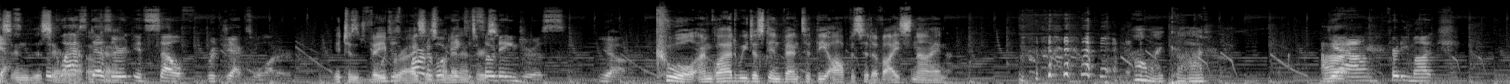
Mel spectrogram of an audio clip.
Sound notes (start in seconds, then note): 10.2 gnome laughs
